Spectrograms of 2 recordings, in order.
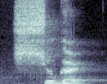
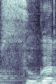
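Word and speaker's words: sugar: शुगर, इसको आप सुगर नहीं बोलेंगे। क्या बोलते हैं इस वर्ड को? शुगर। एस और यू दोनों लेटर्स आ गए तो शाह की आवाज़ होगी, शुगर।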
